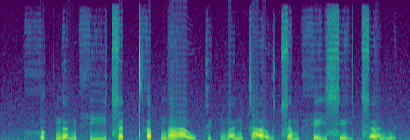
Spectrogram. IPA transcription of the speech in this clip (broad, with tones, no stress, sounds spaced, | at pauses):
h ʊ˥ k̚ n̪ ɐ˨˥ ŋ h iː˥ t͡s ɐ˥ t̚ t̪ʰ ɐ˥ p̚ n̪ aː˨ w k ɪ˨ k̚ m ɐ˨˥ n k aː˨˩ w t͡s ɐ˨˧ m h e˥ j s e˨ j t͡s ɐ˧ n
